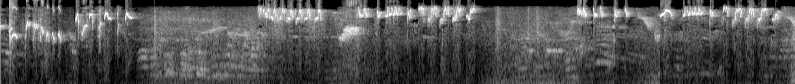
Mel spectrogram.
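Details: Female orange-headed thrush song meant to attract a male, played for tutoring: bursts of very high, fast chattering notes alternating with softer, scratchy warbling passages, loud and continuous.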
